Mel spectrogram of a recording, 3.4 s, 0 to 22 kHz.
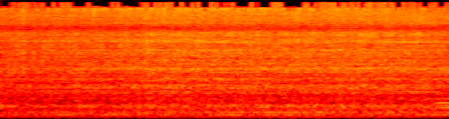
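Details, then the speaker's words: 2007 Chevy Equinox after replacing the alternator, idler pulley and belt: even idle with no whine or bearing growl; the noise quit, confirming a bad bearing in the old alternator. "the noise quit so there's a bearing bad in that other alternator"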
